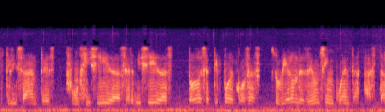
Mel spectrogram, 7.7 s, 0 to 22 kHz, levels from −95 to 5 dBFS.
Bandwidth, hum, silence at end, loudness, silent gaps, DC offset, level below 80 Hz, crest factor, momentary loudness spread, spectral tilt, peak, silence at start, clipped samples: 8 kHz; none; 0 s; -14 LUFS; none; under 0.1%; -30 dBFS; 14 dB; 6 LU; -5.5 dB/octave; 0 dBFS; 0 s; under 0.1%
